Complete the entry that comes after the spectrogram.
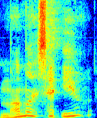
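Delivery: very high, cracked plea; loud, high-pitched hopeful question; voice cracking. A narrator's reading. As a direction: let the voice crack upward. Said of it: "My voice cracked".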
